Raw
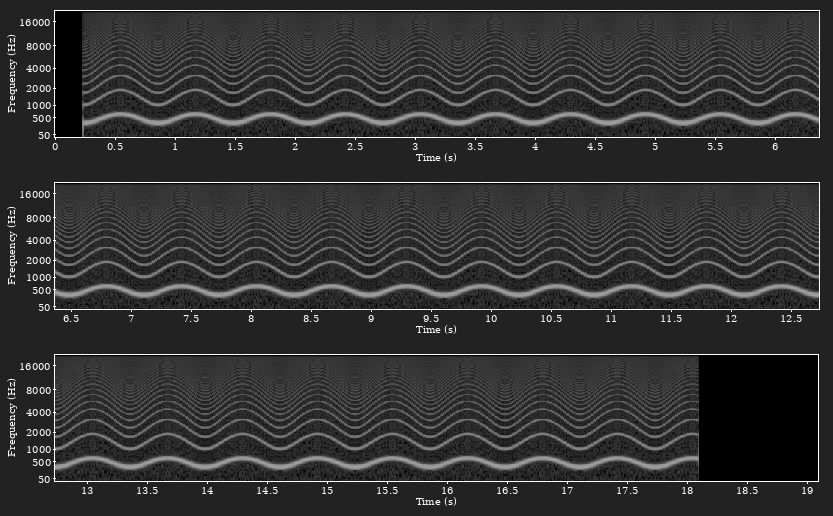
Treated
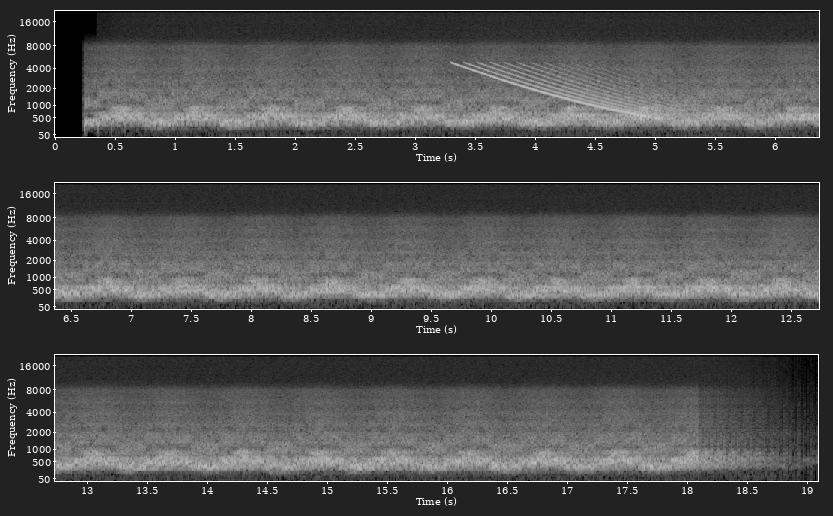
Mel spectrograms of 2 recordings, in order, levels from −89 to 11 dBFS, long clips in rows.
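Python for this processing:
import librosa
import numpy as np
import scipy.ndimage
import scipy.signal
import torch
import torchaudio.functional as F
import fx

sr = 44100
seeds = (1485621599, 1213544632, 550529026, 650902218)

p1 = fx.peak_eq(x, sr, hz=710.0, db=8.0, octaves=0.46)
p2 = fx.noise_vocoder(p1, sr, seeds[0], bands=12)
p3 = fx.spec_paint(p2, sr, seeds[1], shape='fall', start_s=3.29, length_s=1.76, low_hz=470.0, high_hz=4800.0, level_db=-25.0)
p4 = p3 + fx.echo_feedback(p3, sr, ms=550, feedback_pct=35, wet_db=-20.0, dry=0)
p5 = fx.echo_crushed(p4, sr, ms=111, feedback_pct=80, bits=8, wet_db=-8)
y = p5 * 10.0 ** (6.5 / 20.0)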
